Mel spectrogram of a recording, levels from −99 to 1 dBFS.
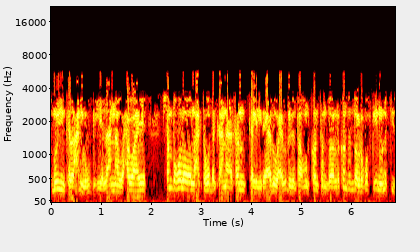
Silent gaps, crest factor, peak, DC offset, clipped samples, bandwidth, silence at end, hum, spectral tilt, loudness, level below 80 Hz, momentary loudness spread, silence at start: none; 14 dB; 0 dBFS; under 0.1%; under 0.1%; 6 kHz; 0 s; none; -0.5 dB/octave; -13 LUFS; -52 dBFS; 6 LU; 0 s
